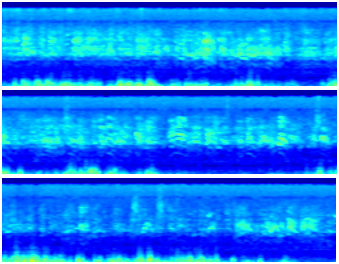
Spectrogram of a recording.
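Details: Chinstrap penguins moving between the sea and the nesting colony on a hard snow track; rough, low honking calls come in rhythmic clusters, strongest around seven seconds, over steady background hiss.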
